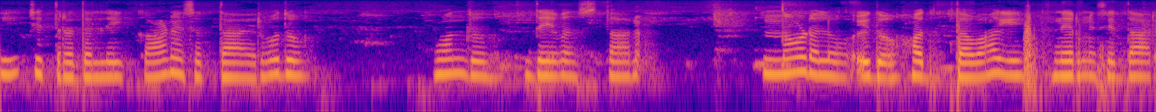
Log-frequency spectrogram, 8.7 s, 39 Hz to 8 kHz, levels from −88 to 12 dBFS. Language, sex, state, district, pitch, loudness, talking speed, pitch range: Kannada, female, Karnataka, Dakshina Kannada, 220 Hz, -18 LUFS, 70 wpm, 210-235 Hz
